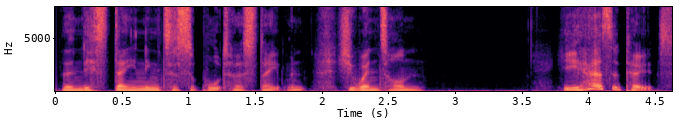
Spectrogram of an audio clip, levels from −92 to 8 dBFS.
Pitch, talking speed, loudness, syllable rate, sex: 115 Hz, 140 wpm, -19 LUFS, 5.5 syllables/s, male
